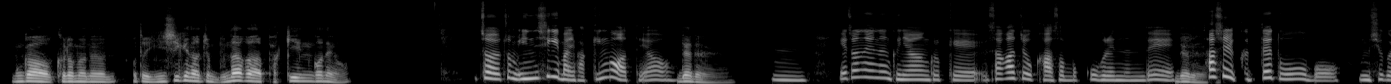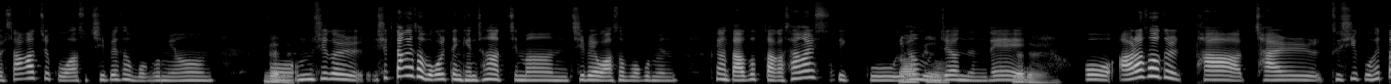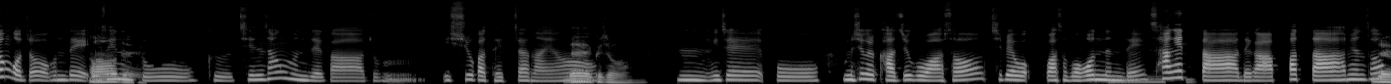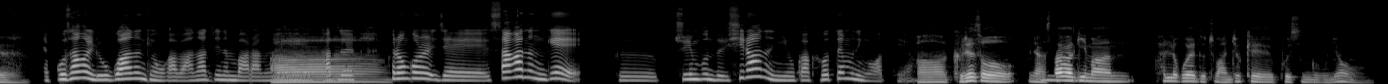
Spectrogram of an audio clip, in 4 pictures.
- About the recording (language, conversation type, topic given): Korean, unstructured, 식당에서 남긴 음식을 가져가는 게 왜 논란이 될까?
- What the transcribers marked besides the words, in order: none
